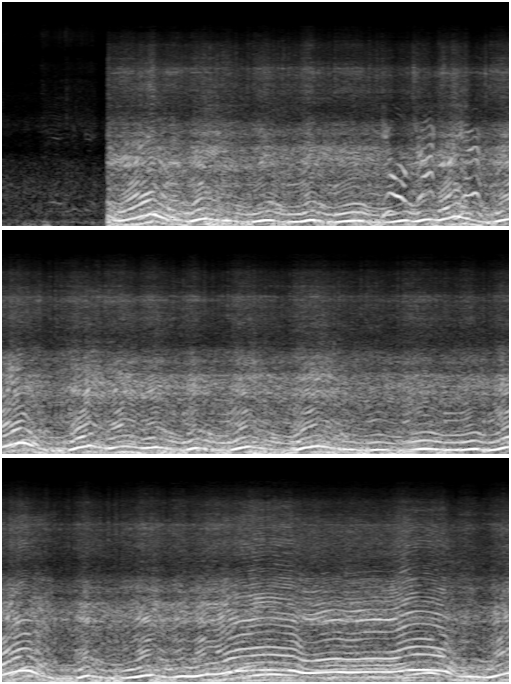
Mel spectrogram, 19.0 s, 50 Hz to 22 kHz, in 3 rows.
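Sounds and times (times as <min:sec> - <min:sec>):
snowmobile engine revving: 0:01.3 - 0:19.0.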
